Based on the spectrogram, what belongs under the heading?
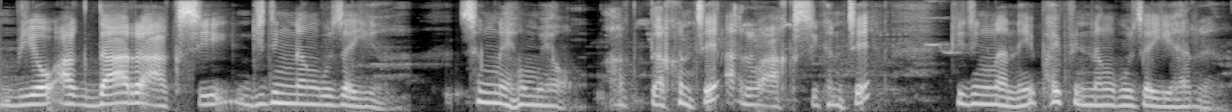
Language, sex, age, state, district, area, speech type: Bodo, female, 45-60, Assam, Udalguri, urban, spontaneous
